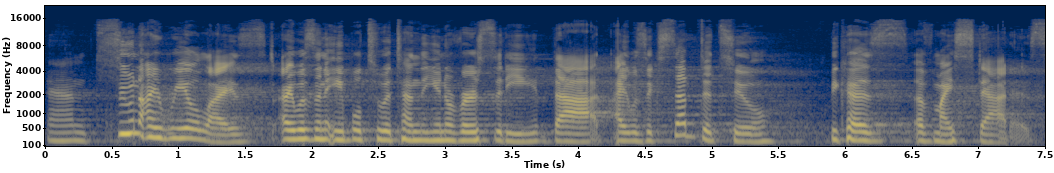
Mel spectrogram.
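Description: Reading earnestly from her notes at a stand mic on a large stage, a young adult community organizer from Mexico gives a personal speech. Her mid-range voice is a bit bright and moves at a moderate pace, and the stage mic picks up a long hall reverb.

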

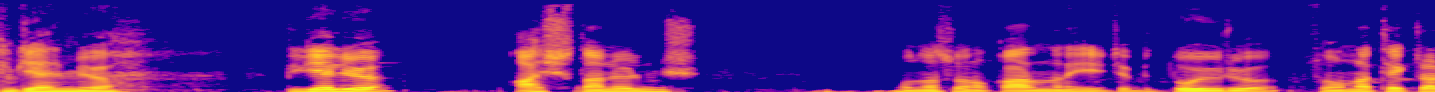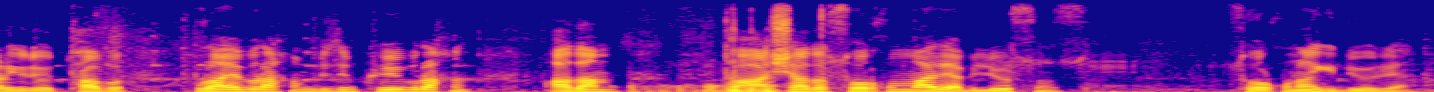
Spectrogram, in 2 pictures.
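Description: A man vlogging from a snowy farm barn, chatting casually to camera while doing chores and cooing at newborn goats, then dropping to soft low chatter. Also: moderate pace, long pauses, muffled recording. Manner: coos and baby-talks at animals, rising high and loud; drops to soft, low chatter when explaining. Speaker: village vlogger tending goats.

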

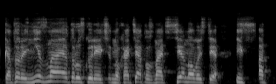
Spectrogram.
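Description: Leading a company webinar as its president, a young man from Russia speaks in short phrases, stopping after each for his interpreter. His steady voice sits high for a man and comes across bright and forward, captured close and dry with no room around it.

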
